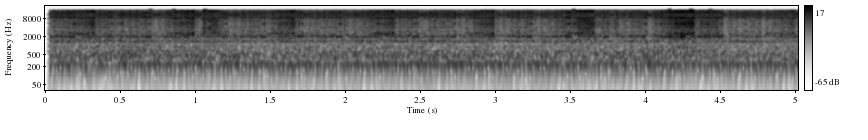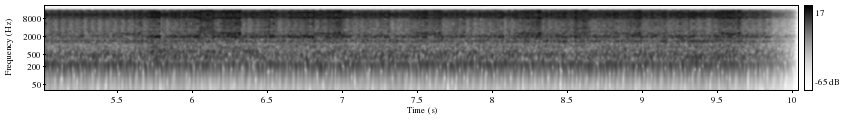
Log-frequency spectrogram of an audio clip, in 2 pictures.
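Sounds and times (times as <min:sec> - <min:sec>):
machine hum: 0:00.0 - 0:10.0.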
